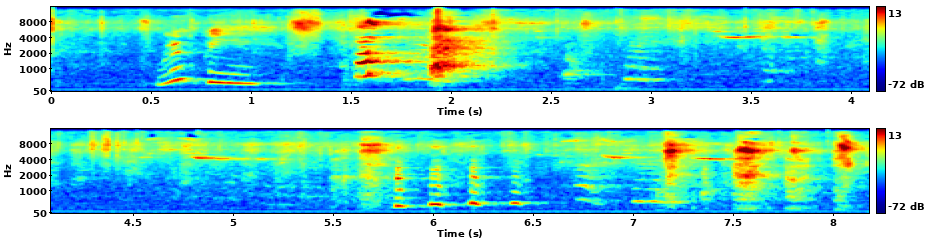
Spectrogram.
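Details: Playful long-coat Chihuahua puppies Emerald and Ruby, two females, romping together indoors, giving short high yelps and squeaky little barks in quick bursts, with scuffling and a woman talking to them throughout.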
